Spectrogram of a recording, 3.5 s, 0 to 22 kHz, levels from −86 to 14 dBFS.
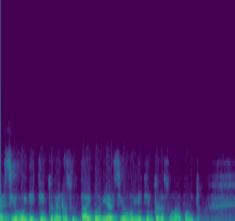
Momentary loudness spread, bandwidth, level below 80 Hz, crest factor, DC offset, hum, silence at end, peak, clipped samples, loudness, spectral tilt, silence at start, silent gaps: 9 LU; 6.6 kHz; -60 dBFS; 16 dB; under 0.1%; none; 0.55 s; -6 dBFS; under 0.1%; -21 LUFS; -10 dB/octave; 0 s; none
